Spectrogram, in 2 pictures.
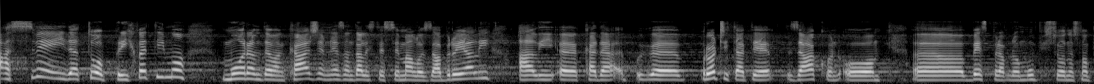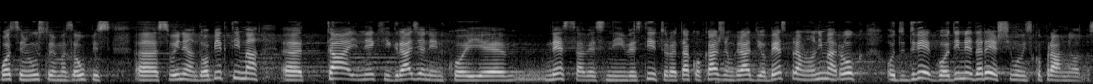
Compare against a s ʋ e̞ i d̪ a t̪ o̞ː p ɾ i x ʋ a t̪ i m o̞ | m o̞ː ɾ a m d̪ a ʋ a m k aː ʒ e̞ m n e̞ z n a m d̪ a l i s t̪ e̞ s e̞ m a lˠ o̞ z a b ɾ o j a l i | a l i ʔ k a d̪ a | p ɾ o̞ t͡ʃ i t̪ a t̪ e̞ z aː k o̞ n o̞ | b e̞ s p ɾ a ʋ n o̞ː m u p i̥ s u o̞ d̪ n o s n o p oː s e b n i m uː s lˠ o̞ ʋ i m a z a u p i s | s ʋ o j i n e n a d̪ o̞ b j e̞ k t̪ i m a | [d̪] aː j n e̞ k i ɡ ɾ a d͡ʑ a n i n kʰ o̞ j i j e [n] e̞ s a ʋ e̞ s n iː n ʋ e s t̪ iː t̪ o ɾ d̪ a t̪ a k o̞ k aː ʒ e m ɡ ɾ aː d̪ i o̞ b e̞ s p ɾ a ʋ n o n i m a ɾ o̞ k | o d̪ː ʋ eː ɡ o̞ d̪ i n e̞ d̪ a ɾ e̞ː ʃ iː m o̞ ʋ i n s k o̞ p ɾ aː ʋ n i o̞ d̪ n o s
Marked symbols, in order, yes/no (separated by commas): no, yes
